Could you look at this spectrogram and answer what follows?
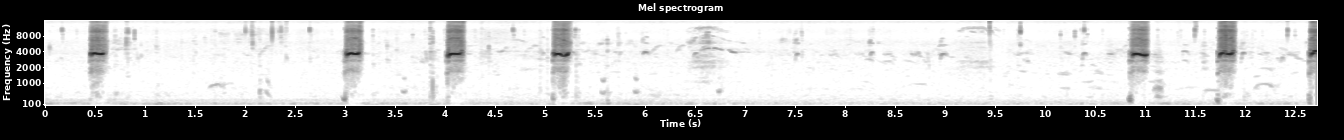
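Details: Grey francolin, sharp piercing high calls given singly, two groups of notes separated by a long quiet gap of several seconds; each note brief with a slight wavering inflection, background otherwise silent.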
